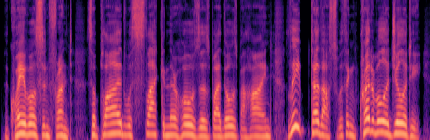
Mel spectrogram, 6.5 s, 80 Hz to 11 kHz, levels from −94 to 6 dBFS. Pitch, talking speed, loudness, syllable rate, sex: 170 Hz, 175 wpm, -18 LUFS, 5.3 syllables/s, male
